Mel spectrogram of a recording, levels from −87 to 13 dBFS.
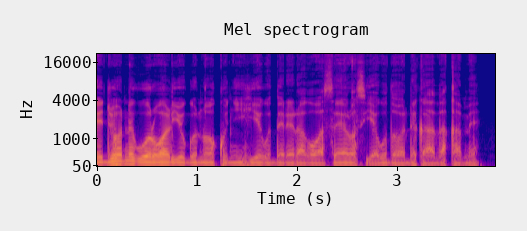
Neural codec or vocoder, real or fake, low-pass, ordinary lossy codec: none; real; none; none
